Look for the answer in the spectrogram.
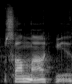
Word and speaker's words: Salmiakki: We'll be having a seminary classmate of mine on our episode next month, and he suggested that we get, I'm probably going to say it wrong, Salmiakki. – Salmiakki, it sounds good. Salmiakki, sounds about right.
